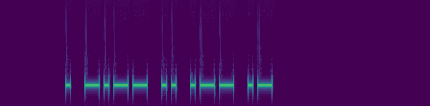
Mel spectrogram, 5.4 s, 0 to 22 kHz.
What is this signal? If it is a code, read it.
Morse code, heard as a keyed tone, about 20 wpm, 700 Hz. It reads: EYIWA
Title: Code Groups - 5 Letters - 20wpm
